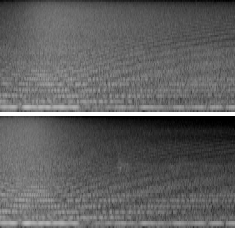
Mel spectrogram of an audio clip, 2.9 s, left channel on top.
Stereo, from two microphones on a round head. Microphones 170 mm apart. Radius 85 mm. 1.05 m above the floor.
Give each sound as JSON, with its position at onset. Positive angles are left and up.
{"t": 0.0, "sound": "a drone", "side_deg": -55}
